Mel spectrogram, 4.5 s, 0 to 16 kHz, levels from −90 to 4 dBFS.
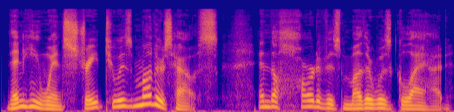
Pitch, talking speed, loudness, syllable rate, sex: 150 Hz, 210 wpm, -18 LUFS, 4.7 syllables/s, male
